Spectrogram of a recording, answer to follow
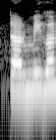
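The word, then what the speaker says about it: ptarmigan: फिर नंबर 37 पर है हमारा पी टी। इसको ट पढ़ना है। पीटी को हम ट पढ़ेंगे। पी जो है ना वो साइलेंट है। पी जो है ना इसको नहीं पढ़ा जाएगा। यहां पर देखिए टर्मिगन होगा। टैरोडक्टाइल है। टैरोडक्टाइल पी साइलेंट है।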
